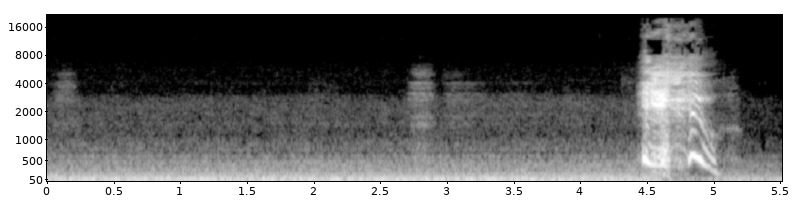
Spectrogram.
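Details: Female with an itchy, tickly cold and stuffed-up nose: after low room rumble, one forceful, long, drawn-out sneeze, from a series of big sneezes over a couple of days.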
